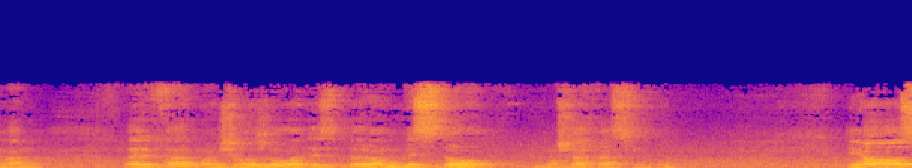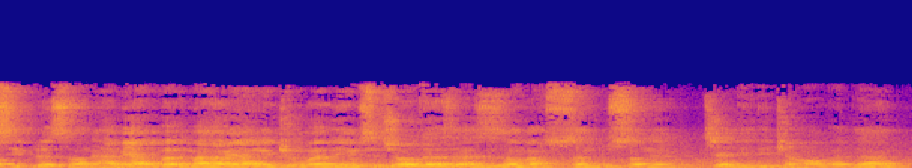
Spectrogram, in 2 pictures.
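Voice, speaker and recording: A man's voice: mid-range voice, warm tone, distant mic, a little hiss or hum. Male seminary teacher lecturing a class, emphatic and admonishing, recorded from afar in a very echoey hall. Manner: admonishing, emphatic, rising for stress. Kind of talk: classroom sermon.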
